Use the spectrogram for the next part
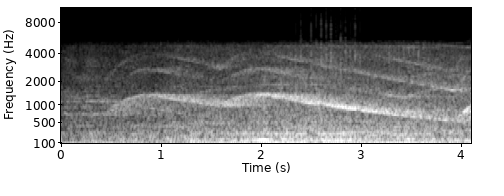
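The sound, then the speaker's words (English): Sirens of an ambulance and a police car wail over steady traffic rumble as they arrive at a car accident near the post office on Charles Street, the rising and falling tones sweeping closer and growing louder as the vehicles approach, with no voices heard. “They're going to send an ambulance and a police car right away.”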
